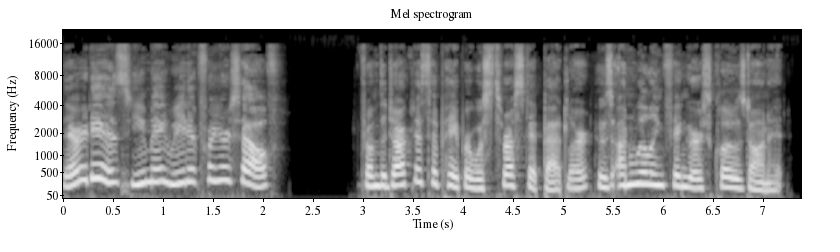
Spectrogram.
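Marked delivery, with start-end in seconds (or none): 0.0-2.2 lightly voiced old man. Old man hands over paper.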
